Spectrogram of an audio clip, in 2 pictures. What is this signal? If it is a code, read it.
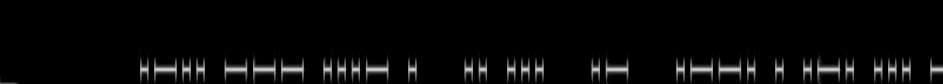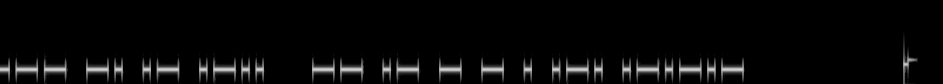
Morse code, heard as a keyed tone, about 17 wpm, 700 Hz. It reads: LOVE IS A PERSONAL MATTER.
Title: Sentences from Top 1000 Words - Review Part 4 - 17wpm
